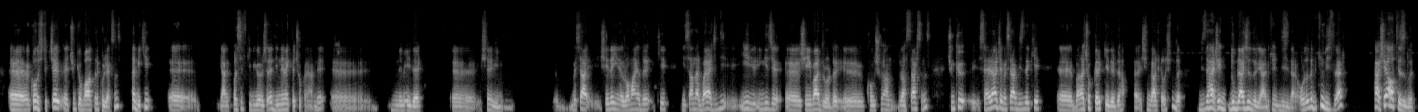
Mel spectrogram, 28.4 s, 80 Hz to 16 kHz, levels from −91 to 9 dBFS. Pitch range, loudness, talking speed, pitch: 125-175 Hz, -24 LUFS, 145 wpm, 145 Hz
